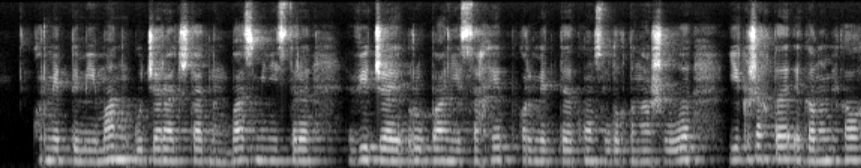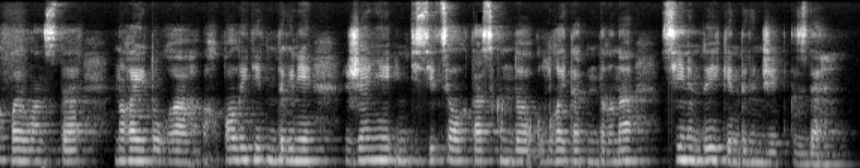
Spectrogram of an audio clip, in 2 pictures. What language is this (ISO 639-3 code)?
kaz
